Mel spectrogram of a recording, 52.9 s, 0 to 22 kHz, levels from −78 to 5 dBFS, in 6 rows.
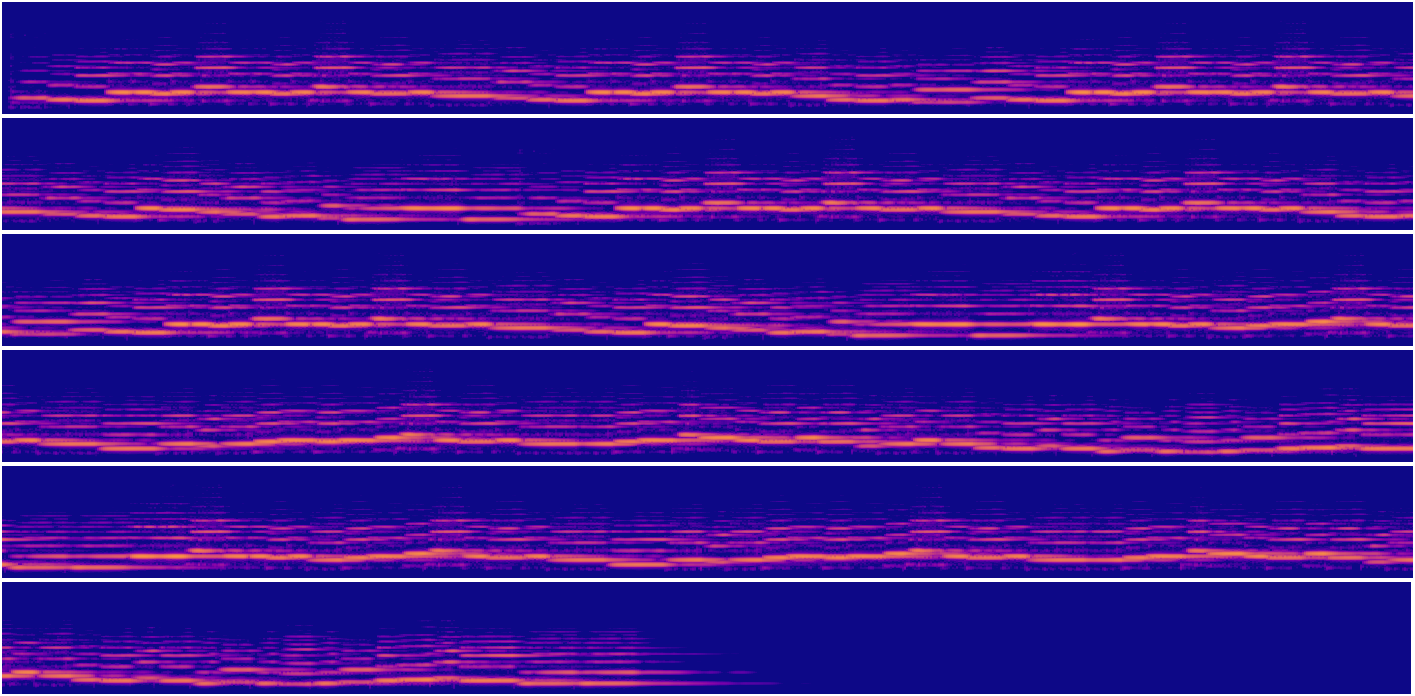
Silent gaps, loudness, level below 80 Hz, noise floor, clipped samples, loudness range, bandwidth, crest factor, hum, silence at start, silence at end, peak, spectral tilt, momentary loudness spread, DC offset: none; -26 LUFS; under -90 dBFS; under -90 dBFS; under 0.1%; 3 LU; 6.2 kHz; 12 dB; none; 0.05 s; 4.55 s; -14 dBFS; -0.5 dB/octave; 7 LU; under 0.1%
